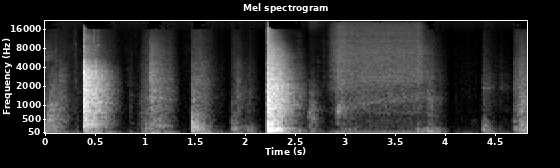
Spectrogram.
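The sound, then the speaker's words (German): Several sharp knocks and clunks as a bottle and glass are handled to refill a glass with a drink mixed with water, followed by a steady hissing pour lasting about a second, then quiet. “Ja, ich nutze die Zeit kurz, um äh, mein Glas nachzufüllen.”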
